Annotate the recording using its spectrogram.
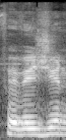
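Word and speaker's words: Fetvajian: यहाँ पर T silent है फेवेजियन में, और कह रहे हैं कि विच एट वन टाइम, जो कभी किसी फार्मर की प्राइड हुआ करता था।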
